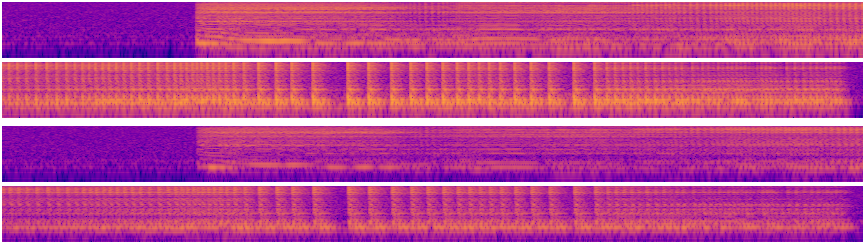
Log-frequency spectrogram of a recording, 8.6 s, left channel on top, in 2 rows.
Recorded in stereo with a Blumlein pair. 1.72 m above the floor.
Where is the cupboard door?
45° left, 0.6 m.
